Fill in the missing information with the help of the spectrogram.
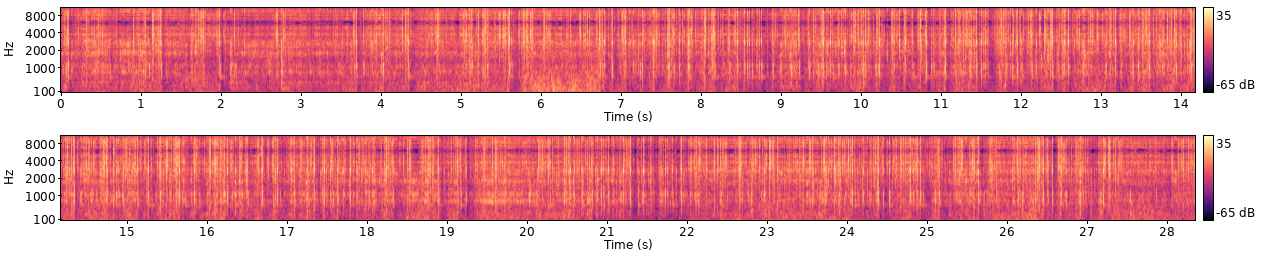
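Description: Wind rushing over the camera microphone and the rattle of a mountain bike riding fast over a rough dirt trail, with many small clicks and knocks from bumps and roots. A louder low rumble comes about six seconds in.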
